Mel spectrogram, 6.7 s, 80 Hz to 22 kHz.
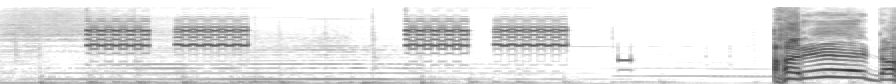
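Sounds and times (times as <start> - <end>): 
telephone ringing with bright electronic trilling: 0.6 - 1.9, 3.0 - 4.8
speech: 5.9 - 6.7.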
